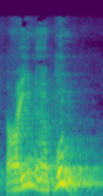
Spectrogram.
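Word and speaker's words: عِنَبٌ: ஐனபுன். ஐன் கெசரா ஐ, noon ஃபத்ஹான ஐன, ப தொம்மத்தைன் புன், ஐனபுன். Okay, ஐனபுன். ஐன் நடுத்தொண்டையிலேருந்து உச்சரிக்கணும், ஐனபுன், சரியா?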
